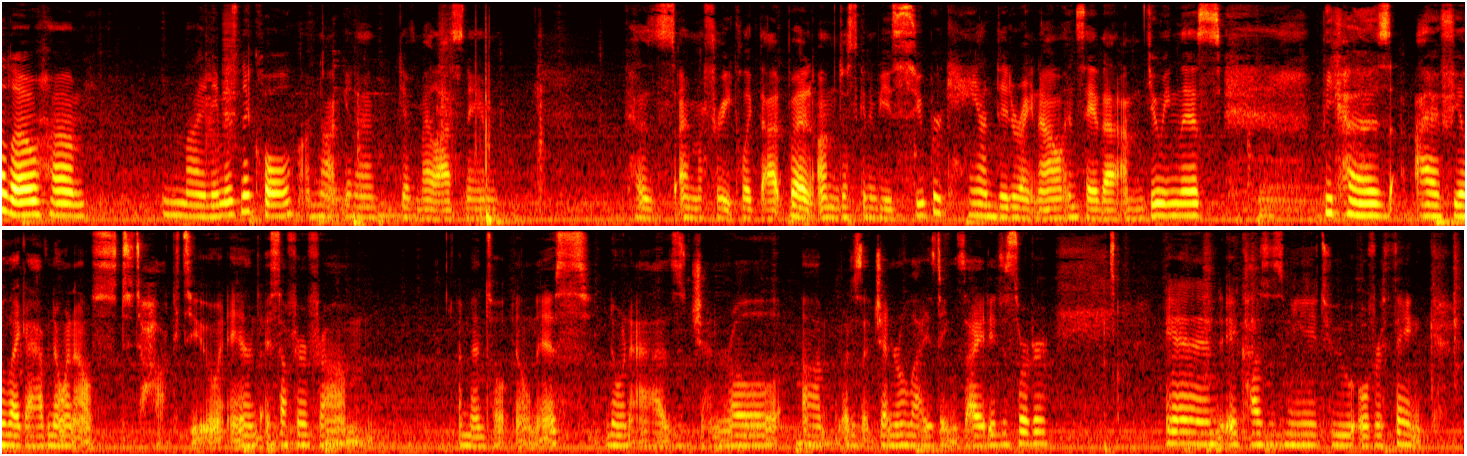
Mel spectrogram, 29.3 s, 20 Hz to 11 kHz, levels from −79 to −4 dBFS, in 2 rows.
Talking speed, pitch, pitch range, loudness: 140 wpm, 150 Hz, 140-175 Hz, -26 LUFS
